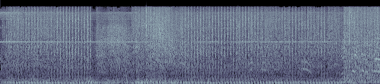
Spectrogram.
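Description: An aircraft makes a strafing gun run in Call of Duty: Infinite Warfare over Geneva, Switzerland: a loud, sustained roar of rapid cannon fire with a short lull before the barrage resumes and continues to the end.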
